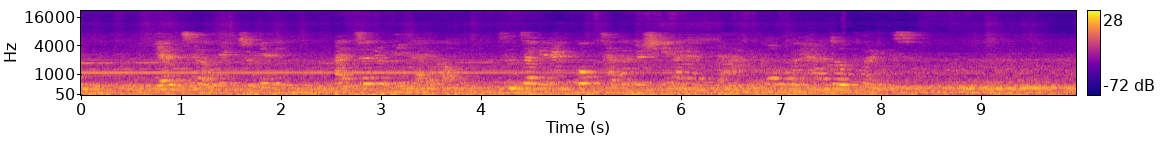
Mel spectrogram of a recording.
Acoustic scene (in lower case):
subway train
